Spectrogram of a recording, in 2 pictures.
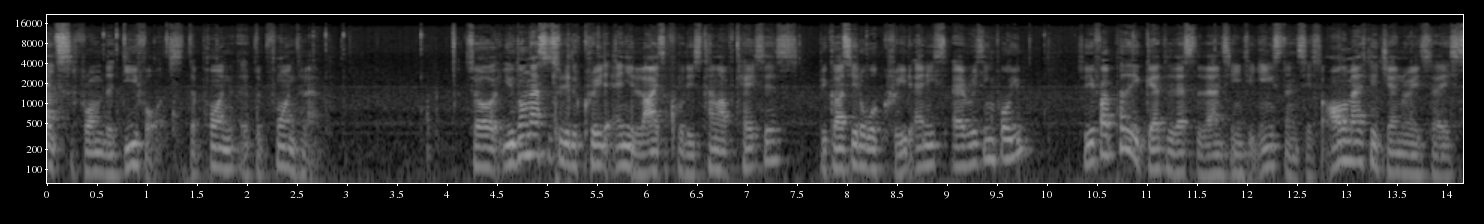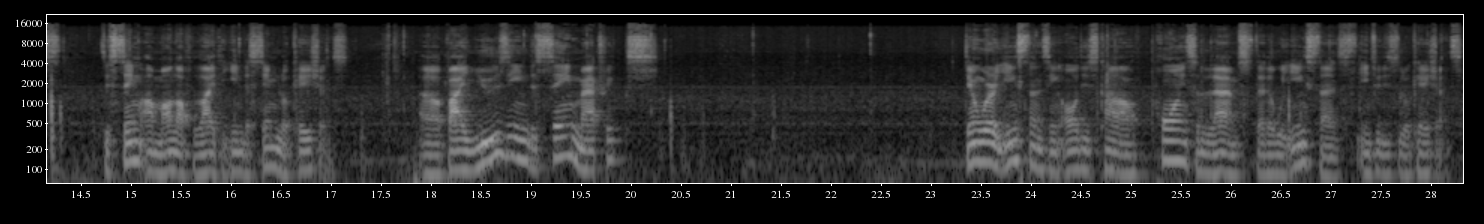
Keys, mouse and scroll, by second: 2.8 click, 3.0-5.1 drag, 5.1 x, 8.3 drag, 10.1 click, 13.7-17.7 middle drag, 17.7 click, 18.7 shift+d, 19.7 drag, 21.3 click, 23.7-28.3 middle drag.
